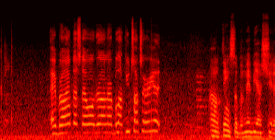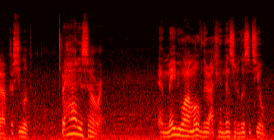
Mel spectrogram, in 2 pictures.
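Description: A second teenage boy answers in a calm voice.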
